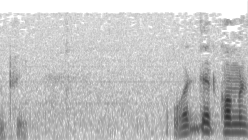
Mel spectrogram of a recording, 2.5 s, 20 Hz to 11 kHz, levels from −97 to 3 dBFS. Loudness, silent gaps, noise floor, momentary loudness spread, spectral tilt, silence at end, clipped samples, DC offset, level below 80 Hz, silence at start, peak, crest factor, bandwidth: -27 LUFS; none; -57 dBFS; 24 LU; -7 dB/octave; 0 s; under 0.1%; under 0.1%; -66 dBFS; 0 s; -4 dBFS; 26 dB; 8.6 kHz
